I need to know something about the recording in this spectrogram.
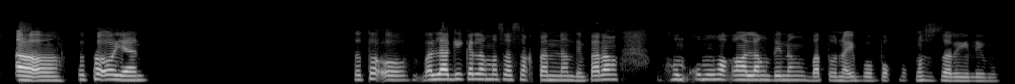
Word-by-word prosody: Oo, 190 -2 +7
totoo 220 0 +2
yan. 200 -1 +2 2.1
Totoo, 205 -2 -3 0.2
lagi 235 +1 +5
ka 245 - -1
lang 240 -1 +1
masasaktan 215 -2 -4
lang 200 -1 -4
din. 180 - -6
Parang 210 +5 +1 0.5
ku 225 +1 -5
kumuha 230 -1 -2
ka 215 0 +1
lang 210 0 +1
din 205 - -1
ng 205 0 -5
bato 180 0 -6
na 175 - -3
ipupukpok 180 +2 -9
mo 190 - -9
sa 180 0 -4
sarili 170 -1 -7
mo. 160 -1 -17
205 Hz, 140 wpm, -23 LUFS, 180-220 Hz, 2.1 s, Oo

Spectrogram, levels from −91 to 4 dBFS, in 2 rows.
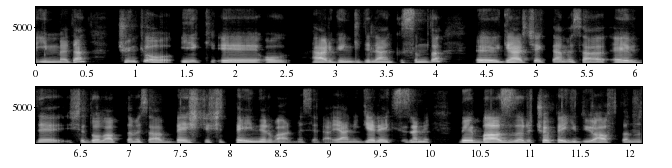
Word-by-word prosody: inmeden. 95 - -2 0.3
Çünkü 180 +2 -4
o 135 - -1
ilk, 160 +1 -5
eee, 120 -2 +1
o 125 -2 -3 0.2
her 125 +5 +4
gün 135 -5 -4
gidilen 120 +3 -3
kısımda, 130 +9 -3 0.3
eee, 110 -1 +6
gerçekten 150 +7 +1
mesela 150 -2 -2
evde, 135 +5 0
işte, 130 -1 -11
dolapta 130 +2 -1
mesela 125 +1 -5
5 150 -1 +2
çeşit 130 +8 -10
peynir 120 -2 +2
var 80 -6 -5
mesela, - - -15
yani, 95 +1 -3
gereksiz, 115 +1 0
hani, 110 -2 -1 0.3
ve 135 -2 +6
bazıları 145 -1 +7
çöpe 145 -2 +2
gidiyor 105 -7 -2
haftanın 95 0 -3
125 Hz, 150 wpm, -23 LUFS, 115-145 Hz, 0.3 s, bazıları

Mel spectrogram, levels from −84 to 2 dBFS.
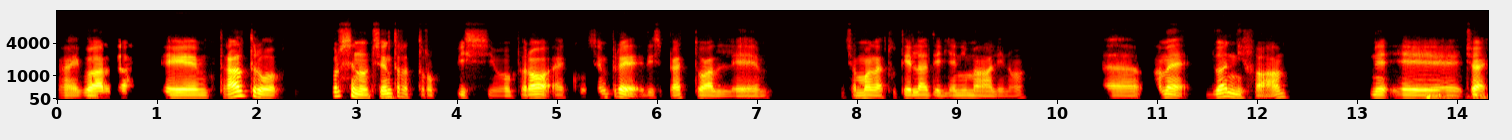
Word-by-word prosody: Okay, 100 -2 -4
guarda, 95 -1 +3 0.3
ehm, 110 -1 +4
tra 120 - +4
l'altro 115 - +4 0.4
forse 170 +1 -1
non 110 -4 +4
c'entra 130 +4 -1
troppissimo, 95 -1 -12
però 120 +2 +4
ecco, 415 - -13
sempre 450 0 +1
rispetto - - -4
alle 90 -1 -4 0.7
diciamo 105 +1 -2
alla 100 -2 +1
tutela 110 +1 -1
degli 100 -2 -9
animali, 95 -3 -5
no. 90 - -17 0.8
Ehm, 95 0 -4
a - - -11
me - - +2
2 130 +5 0
anni 135 -8 -1
fa, 130 +3 -2 0.9
ne 115 -1 0
ehm, 105 -3 -1
cioè, - - +3
105 Hz, 120 wpm, -21 LUFS, 95-115 Hz, 0.9 s, ehm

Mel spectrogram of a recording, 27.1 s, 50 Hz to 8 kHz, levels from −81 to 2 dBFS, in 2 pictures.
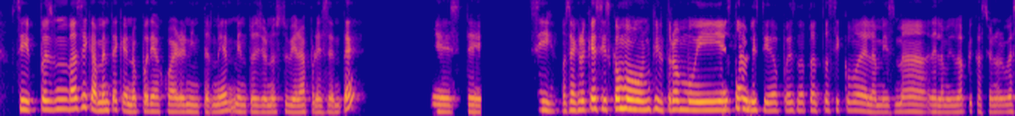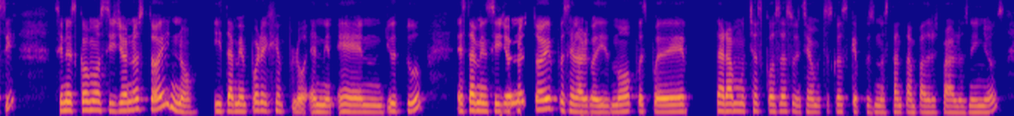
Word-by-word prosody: Sí, 235 -3 +4
pues, 230 -2 +4
mm, 245 0 +1
básicamente 240 -4 +3
que 195 - 0
no 175 0 -1
podía 185 0 0
jugar 175 -1 -1
en 175 +1 0
Internet 175 +3 -1
mientras 170 -1 -2
yo 165 0 -1
no 170 - -1
estuviera 170 -1 -2
presente, 170 - -1 0.9
este, 175 -1 0 0.6
sí, 210 -2 -3
o 195 - -2
sea, 215 0 +2
creo 225 0 +3
que 250 +2 +7
sí 250 -1 0
es 235 - -1
como 250 -2 +10
un 225 +1 +4
filtro 230 -1 +2
muy 215 0 +5
establecido, 220 -4 +2
pues, 210 0 -5
no 205 -1 -5
tanto 210 +1 -6
así 215 0 -8
como 215 -2 -6
de 195 -2 0
la 170 -2 -2
misma 175 +1 -4
de 175 - -3
la 165 0 -3
misma 165 +1 -4
aplicación 175 -2 -10
o - - -4
algo 170 +1 -4
así, 180 - -6 0.5
sino 205 +1 +1
es 210 0 0
como 220 0 +1
si 200 -3 -6
yo 205 +1 +1
no 225 +3 0
estoy, 250 +6 0
no. 170 - -2 0.2
Y 190 +1 -3
también, 185 -1 0
por 205 +2 -2
ejemplo, 195 -1 -4
en 175 +1 -1
mi 170 0 -3
en 170 -2 -1
YouTube 190 - -3 0.4
es 185 - -3
también 200 -2 +3
si 190 -1 -3
yo 190 0 +2
no 210 - +1
estoy, 235 +3 +2
pues 215 -5 -7
el 185 - 0
algoritmo, 170 +2 -1
pues 180 - -6
puede 175 +2 +2 0.3
dar 190 -1 +1
a 190 - +3
muchas 190 0 -6
cosas 185 0 -3
o - - -6
enseñar 170 0 -6
muchas 165 +1 -13
cosas 175 0 -7
que, - - -5
pues 165 0 -15
no 165 -1 -5
están 165 +1 -8
tan 160 -2 -6
padres 160 -1 -6
para 155 0 -5
los 155 0 -8
niños. 160 +1 -5
185 Hz, 195 wpm, -23 LUFS, 170-215 Hz, 0.9 s, como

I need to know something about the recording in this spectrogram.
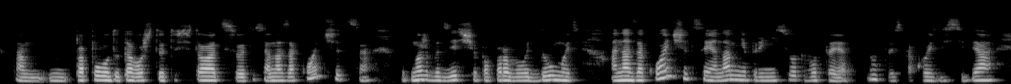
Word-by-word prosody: там, 165 -3 -3
м, 170 -1 -4
по 185 - +3
поводу 190 -2 +3
того, 180 -1 +4
что 180 0 -6
эту 180 +2 -8
ситуацию 185 -3 +2
ты 220 - -17
сама 180 -3 +1
закончится, 195 - -4 0.3
вот 185 +1 -13
может 205 0 +3
быть 185 -2 0
здесь 200 +3 +1
еще 195 -2 -1
попробовать 175 -2 0
думать: 190 -1 +2 0.3
"Она 190 +1 +6
закончится 265 - 0
и - - +3
она 180 +3 +2
мне 210 -2 +1
принесет 185 +2 -5
вот 185 +1 -6
это". 165 -2 -3
Ну, 230 -1 -4
то 225 -6 -16
есть 170 0 -15
такой 180 -1 -6
для 170 -1 -14
себя 185 +1 -1
185 Hz, 190 wpm, -22 LUFS, 175-200 Hz, 0.3 s, Она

